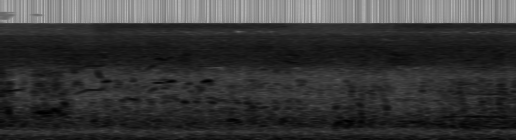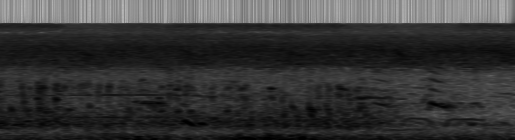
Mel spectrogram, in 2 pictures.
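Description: Forest ambience: a steady high hiss with many short bird chirps and calls scattered through it. Near the end a bird repeats a short arched call several times in quick succession.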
